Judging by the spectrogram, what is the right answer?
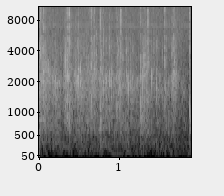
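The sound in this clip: Faint applause from a church audience: a dense, steady wash of many hands clapping with no clear individual beats.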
